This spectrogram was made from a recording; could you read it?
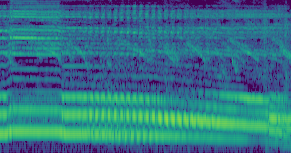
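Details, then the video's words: Pelung rooster from Plered, Purwakarta, holding a long crow: a sustained note with a throbbing, wavering quality through the middle, sliding gently lower, then breaking off sharply near the end. "Kompilasi Suara Ayam Pelung Plered (A.P.P) Istimewa"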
